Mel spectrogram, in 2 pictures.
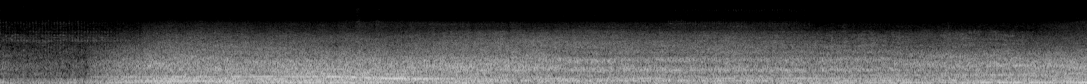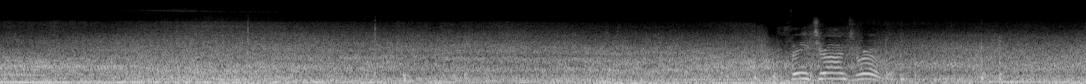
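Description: Traffic rumbles steadily past close by.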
